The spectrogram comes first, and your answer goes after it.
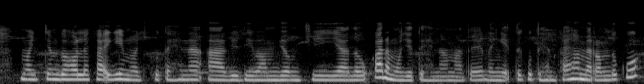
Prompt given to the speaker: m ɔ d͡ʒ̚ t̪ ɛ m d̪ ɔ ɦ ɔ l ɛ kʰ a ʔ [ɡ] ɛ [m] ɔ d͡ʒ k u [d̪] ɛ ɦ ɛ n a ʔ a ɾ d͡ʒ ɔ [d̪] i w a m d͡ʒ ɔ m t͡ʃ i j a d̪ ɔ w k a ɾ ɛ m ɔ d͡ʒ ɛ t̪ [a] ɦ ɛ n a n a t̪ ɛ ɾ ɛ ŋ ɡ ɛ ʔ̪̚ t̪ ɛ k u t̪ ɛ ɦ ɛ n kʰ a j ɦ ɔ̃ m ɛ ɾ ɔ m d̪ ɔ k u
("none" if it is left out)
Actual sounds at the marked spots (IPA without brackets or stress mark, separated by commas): ɡ, m, t̪, d̪, ɛ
